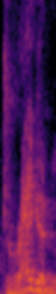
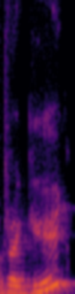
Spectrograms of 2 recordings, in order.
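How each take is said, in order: First: It sounds like the word dragon. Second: The second syllable has a long oo sound.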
